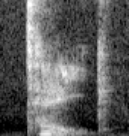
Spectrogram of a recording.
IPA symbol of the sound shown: eɪ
